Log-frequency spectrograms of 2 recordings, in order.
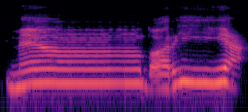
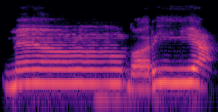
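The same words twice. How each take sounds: The two takes are said the same way.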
